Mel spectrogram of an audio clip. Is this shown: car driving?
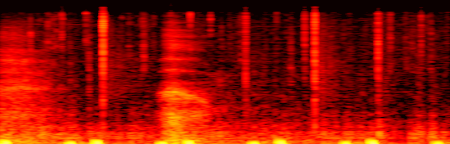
no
